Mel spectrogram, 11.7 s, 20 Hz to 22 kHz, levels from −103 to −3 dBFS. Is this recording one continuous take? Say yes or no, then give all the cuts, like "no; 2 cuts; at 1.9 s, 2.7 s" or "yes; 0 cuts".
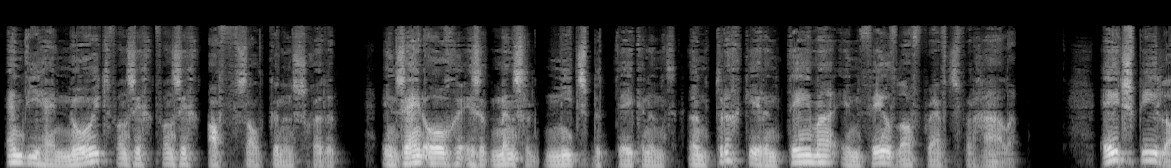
no; 4 cuts; at 1.6 s, 5.4 s, 6.8 s, 8.9 s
